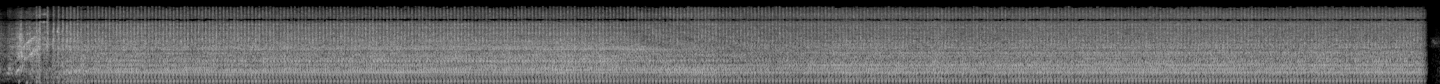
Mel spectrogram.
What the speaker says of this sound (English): Here's the older Briggs and Stratton engine that's on the log splitter.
